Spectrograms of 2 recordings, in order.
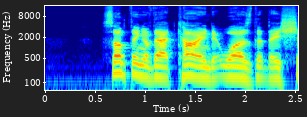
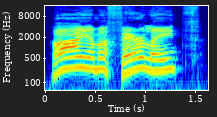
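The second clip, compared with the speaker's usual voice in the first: proud; 10 semitones higher, 3 dB louder than usual. Acted. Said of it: "said Kaa with a little pride".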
